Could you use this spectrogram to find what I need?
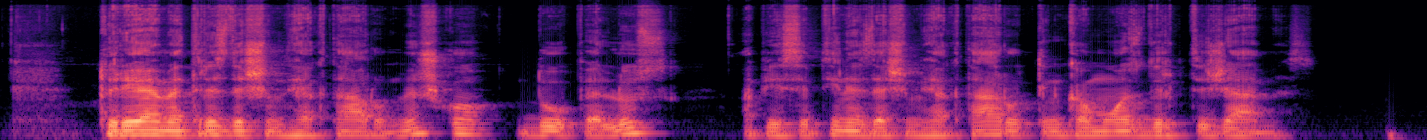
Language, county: Lithuanian, Utena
